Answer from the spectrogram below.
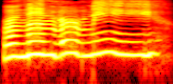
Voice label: hit, en; Cookie Run

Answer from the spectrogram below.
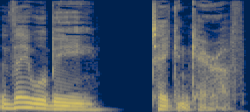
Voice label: battle, en; cookie run

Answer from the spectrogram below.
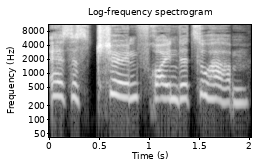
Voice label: battle de; cookie run

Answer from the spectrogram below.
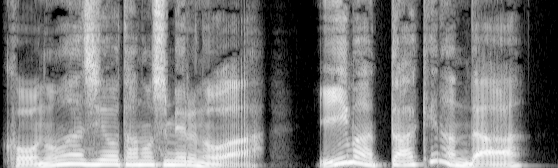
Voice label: levelup ja; cookie run

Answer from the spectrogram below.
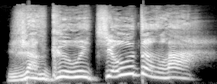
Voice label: loading, zh-hant; cookierunwiki

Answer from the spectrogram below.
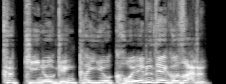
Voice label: level up, ja; cookie run

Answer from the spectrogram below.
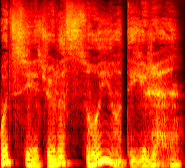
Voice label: victory, zh-hant; cookie run

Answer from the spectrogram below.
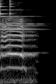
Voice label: CheerLeader Call Friends

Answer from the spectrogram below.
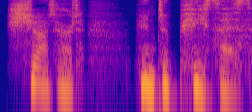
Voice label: defeat, en; cookie run

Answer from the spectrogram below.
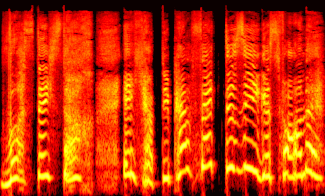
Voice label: victory, de; Cookie Run

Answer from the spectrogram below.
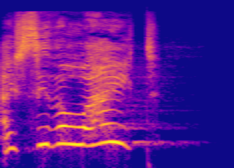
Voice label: hit, en; Cookie Run

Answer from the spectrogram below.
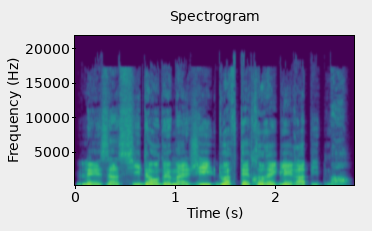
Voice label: levelup, fr; Cookie Run

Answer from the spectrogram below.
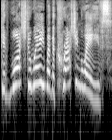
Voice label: battle en; cookie run

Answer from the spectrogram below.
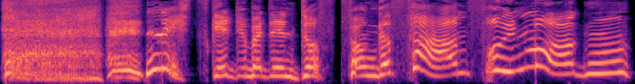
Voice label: loading, de; cookie run

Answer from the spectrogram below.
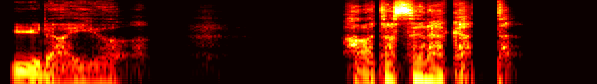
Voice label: defeat ja; cookie run

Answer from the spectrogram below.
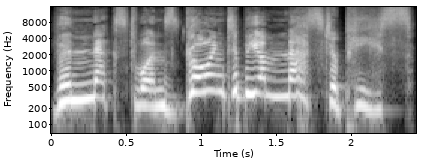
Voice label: battle en; cookie run

